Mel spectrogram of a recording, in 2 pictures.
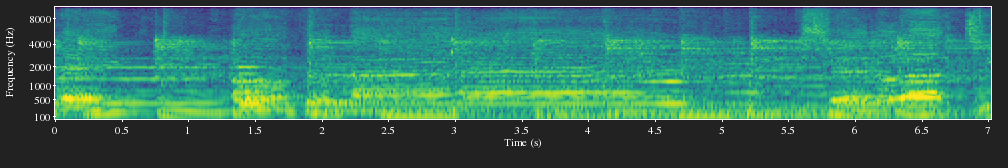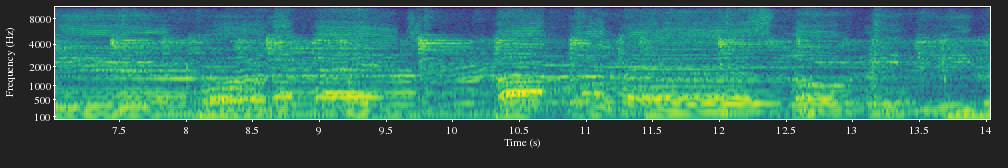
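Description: Live country-rock band playing, heard from a soundboard recording: electric guitars, bass and drums with pedal steel guitar. Lead lines bend up in pitch every few seconds over a steady bass line.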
